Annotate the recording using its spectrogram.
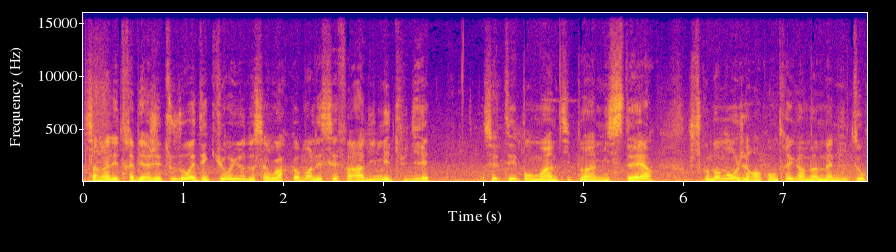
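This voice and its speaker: This man has a medium pitch. His intonation is lively. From Morocco (Tangier). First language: Spanish (speaking French). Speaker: interviewee recounting his emigration to Israel. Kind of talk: interview testimony. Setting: outdoors on a promenade in Jerusalem. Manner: hesitant, with repetitions.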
